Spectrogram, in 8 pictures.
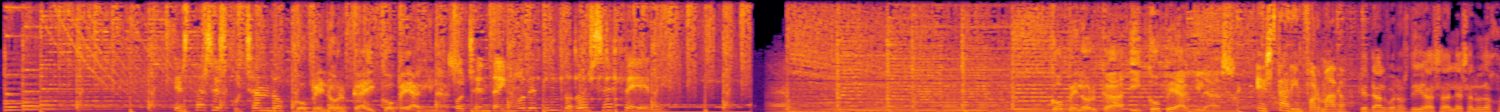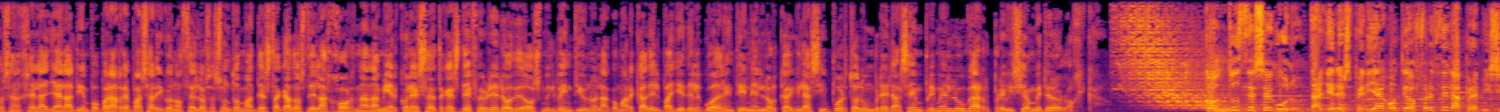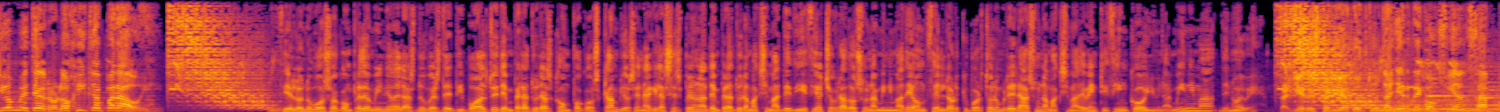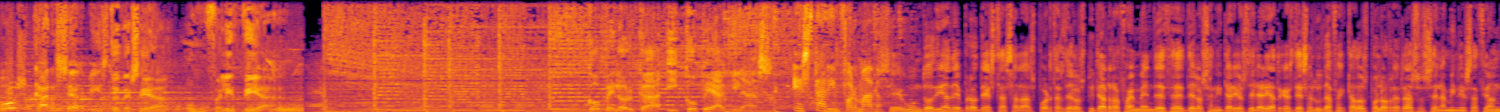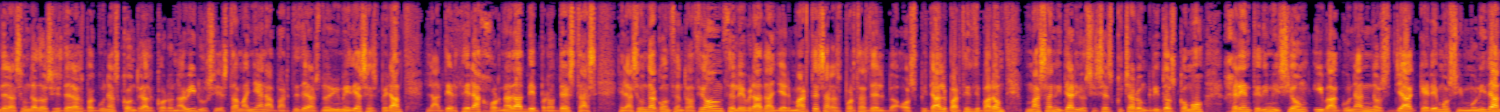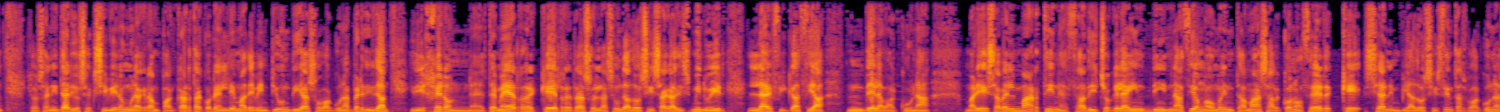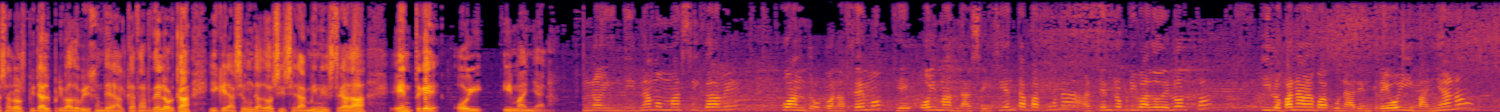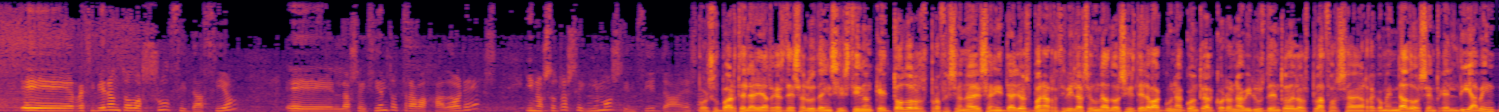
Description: INFORMATIVO MATINAL MIÉRCOLES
